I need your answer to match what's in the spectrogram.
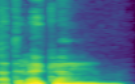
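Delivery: put-on Japanese accent, laid on, high and soft. A speaker imagining a man saying a quote, in a mock Japanese accent. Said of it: "saying it in Japanese voice".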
